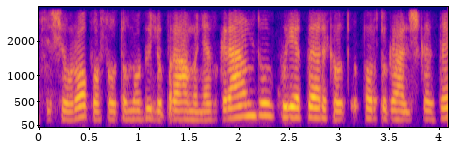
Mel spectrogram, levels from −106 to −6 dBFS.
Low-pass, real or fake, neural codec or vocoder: 3.6 kHz; fake; codec, 16 kHz, 4 kbps, FreqCodec, smaller model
